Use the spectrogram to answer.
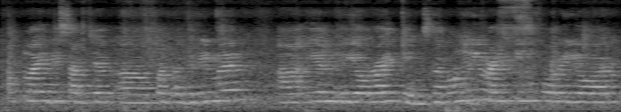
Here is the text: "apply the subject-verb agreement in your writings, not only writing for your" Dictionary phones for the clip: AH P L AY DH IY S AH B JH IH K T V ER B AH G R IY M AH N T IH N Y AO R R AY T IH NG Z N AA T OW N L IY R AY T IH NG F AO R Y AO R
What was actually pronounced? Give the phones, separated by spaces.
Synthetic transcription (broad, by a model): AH P L AY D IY S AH B JH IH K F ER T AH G R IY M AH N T IH N Y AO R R AY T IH NG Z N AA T OW N L IY R AY T IH NG F AO R Y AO R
